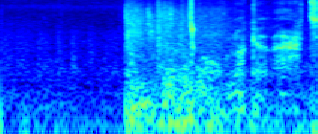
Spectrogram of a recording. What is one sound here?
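A shell explodes with a loud roar.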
